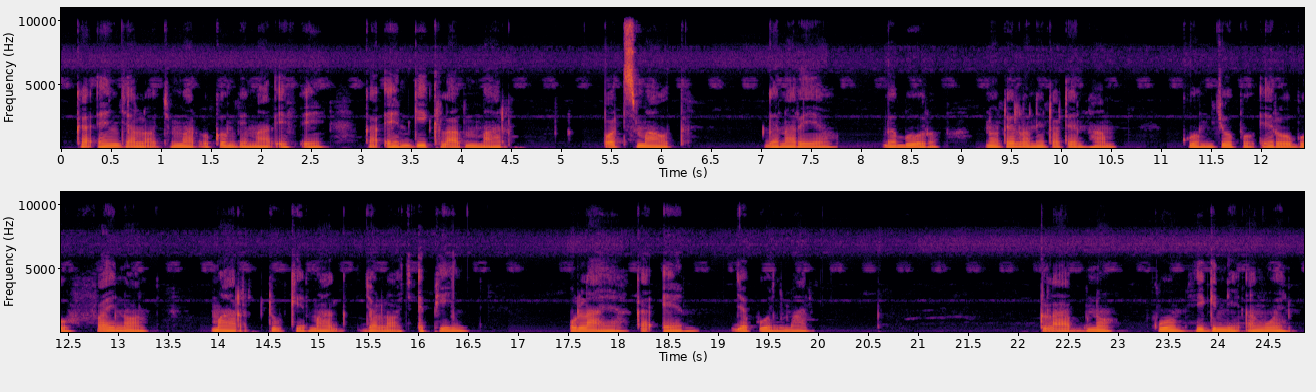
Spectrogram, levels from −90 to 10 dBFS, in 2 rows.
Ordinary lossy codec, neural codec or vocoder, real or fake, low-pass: none; none; real; 9.9 kHz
